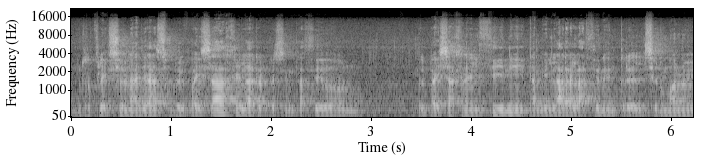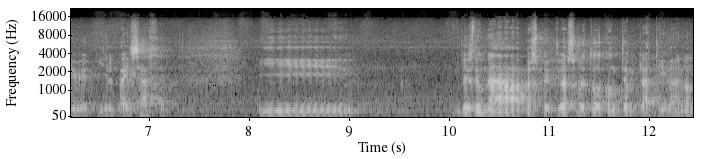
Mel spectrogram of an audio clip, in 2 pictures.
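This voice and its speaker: A man from Galicia, a filmmaker answering an interview slowly, pausing often and adding "¿no?" to his thoughts. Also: rumbling low, a little hiss or hum. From Galicia, Spain. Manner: thoughtful, many pauses, restarts and "¿no?" tags. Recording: echoey room with faint ambience.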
